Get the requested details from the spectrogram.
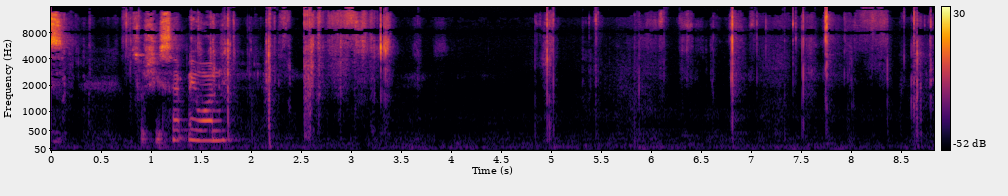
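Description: Plastic sleeves rustle and crinkle as cards are handled.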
